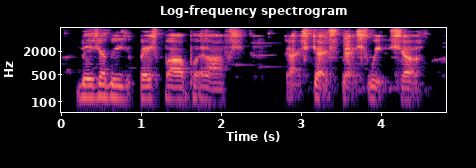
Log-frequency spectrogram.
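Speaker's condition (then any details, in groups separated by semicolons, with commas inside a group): Cerebral palsy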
